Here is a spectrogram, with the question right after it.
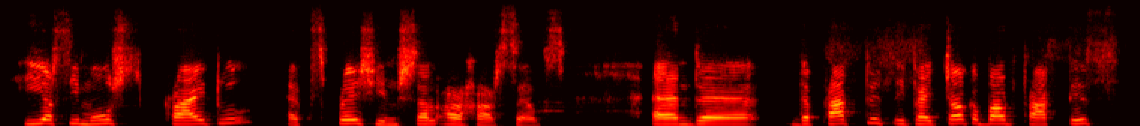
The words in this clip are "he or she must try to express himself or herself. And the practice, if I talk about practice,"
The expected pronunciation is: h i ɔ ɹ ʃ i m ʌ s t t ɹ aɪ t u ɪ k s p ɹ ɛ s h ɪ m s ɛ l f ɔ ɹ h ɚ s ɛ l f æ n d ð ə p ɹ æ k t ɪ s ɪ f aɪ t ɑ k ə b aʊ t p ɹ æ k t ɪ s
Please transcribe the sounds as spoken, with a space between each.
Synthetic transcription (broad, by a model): h i ɔ ɹ s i m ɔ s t t ɹ aɪ t u ɪ k s p ɹ ɛ s h ɪ m s ɛ l f ɔ ɹ h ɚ s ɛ l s æ n d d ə p ɹ æ k t ɪ s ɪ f aɪ t ɑ k ə b aʊ t p ɹ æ k t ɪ s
